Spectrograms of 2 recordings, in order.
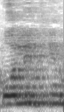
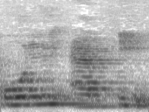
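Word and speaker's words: polyethene: तो इजीली सबसे पहले जो बेसिक पे अपने यूज होती है एक चीज सुना होगा तुमने, आप पॉलीथीन बोलते हो, जबकि उसका सही प्रोनाउंसिएशन क्या, पॉलीएथीन है।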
